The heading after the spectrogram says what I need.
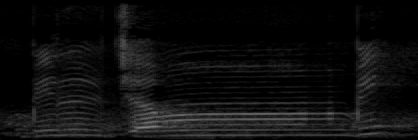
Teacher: اقلاب کا جو اصول ہے نا اس کی پہچان یہ ہے کہ جب نون ساکن یا نون تنوین کے بعد حرف با آ جائے تو ہم نے نون کی آواز کو میم کی آواز میں بدل کر پڑھنا ہے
